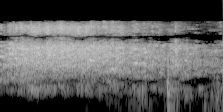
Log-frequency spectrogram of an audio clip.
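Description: Audience laughing, setting in at once and fading toward the end.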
